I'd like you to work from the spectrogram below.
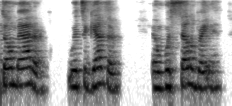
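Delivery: ordinary delivery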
